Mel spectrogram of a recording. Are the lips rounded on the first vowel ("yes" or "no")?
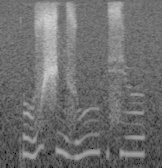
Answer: yes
